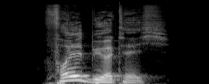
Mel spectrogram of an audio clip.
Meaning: sibling
- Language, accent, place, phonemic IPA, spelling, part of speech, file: German, Germany, Berlin, /ˈfɔlˌbʏʁtɪç/, vollbürtig, adjective, De-vollbürtig.ogg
